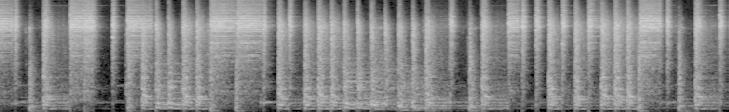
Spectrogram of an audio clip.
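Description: Acoustic drum kit played with sticks: a fast, busy pattern of snare, tom and bass drum strokes with cymbal hits, broken by a brief pause about a second and a half in.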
